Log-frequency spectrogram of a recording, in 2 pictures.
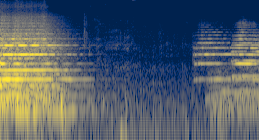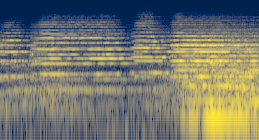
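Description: Symphony orchestra playing live. A loud chord dies away in the first couple of seconds and leaves a brief hush. Brass then enter with held chords that change about once a second, and the full orchestra with a deep bass comes back in near the end.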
